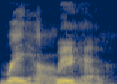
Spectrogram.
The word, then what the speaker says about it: Rahab: It's Rahab.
